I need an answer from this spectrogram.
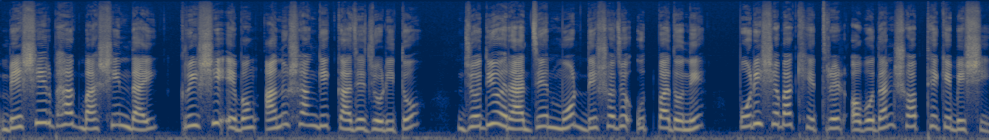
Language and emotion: Bengali, neutral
